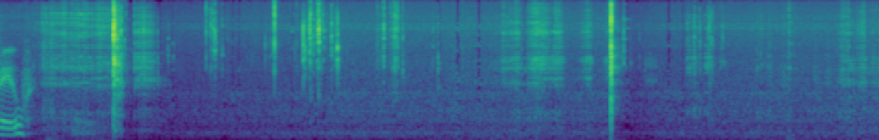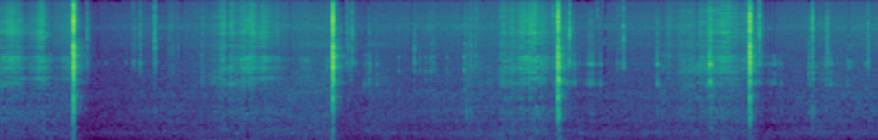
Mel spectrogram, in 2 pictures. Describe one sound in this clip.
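A craft knife scores through card with short scratchy strokes.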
